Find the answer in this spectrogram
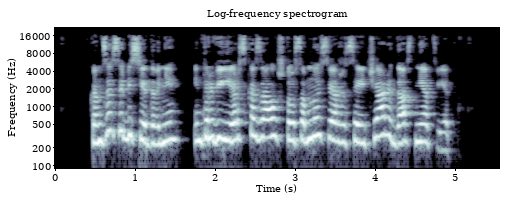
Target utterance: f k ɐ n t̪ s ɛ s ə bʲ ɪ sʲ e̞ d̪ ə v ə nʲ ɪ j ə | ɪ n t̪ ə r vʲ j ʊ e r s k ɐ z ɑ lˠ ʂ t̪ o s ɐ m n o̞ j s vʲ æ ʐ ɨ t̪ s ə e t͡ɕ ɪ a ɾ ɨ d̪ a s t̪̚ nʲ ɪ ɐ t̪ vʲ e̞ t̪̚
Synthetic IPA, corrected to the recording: f k ɐ n t̪ s ɛ s ə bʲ ɪ sʲ e̞ d̪ ə v ə nʲ ɪ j ə | ɪ n t̪ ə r vʲ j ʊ e r s k ɐ z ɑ lˠ ʂ t̪ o s ɐ m n o̞ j s vʲ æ ʐ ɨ t̪ s ə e t͡ɕ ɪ a ɾ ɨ d̪ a s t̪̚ nʲ ɪ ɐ t̪ vʲ e̞ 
